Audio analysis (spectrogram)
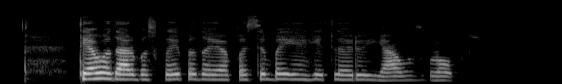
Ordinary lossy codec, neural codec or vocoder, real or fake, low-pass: MP3, 48 kbps; vocoder, 44.1 kHz, 128 mel bands, Pupu-Vocoder; fake; 9.9 kHz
